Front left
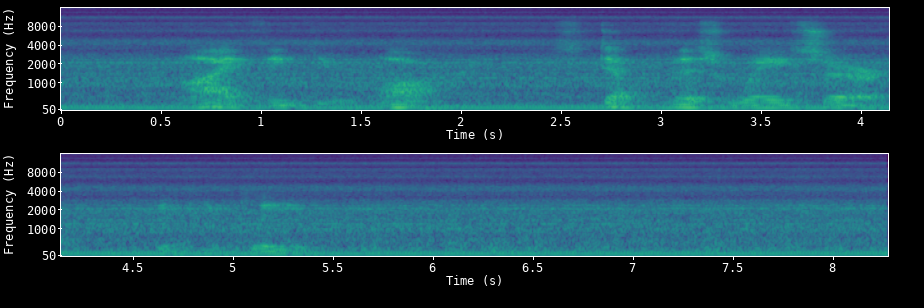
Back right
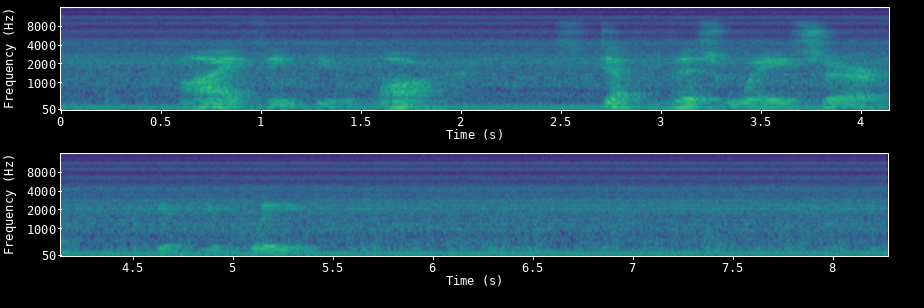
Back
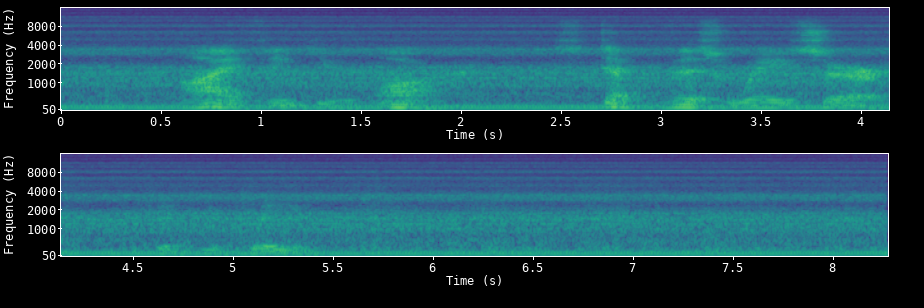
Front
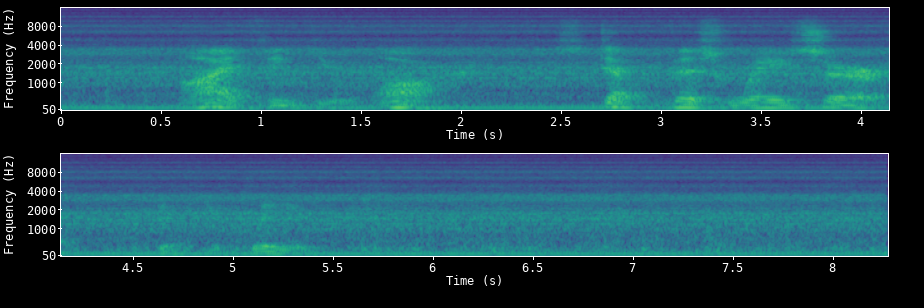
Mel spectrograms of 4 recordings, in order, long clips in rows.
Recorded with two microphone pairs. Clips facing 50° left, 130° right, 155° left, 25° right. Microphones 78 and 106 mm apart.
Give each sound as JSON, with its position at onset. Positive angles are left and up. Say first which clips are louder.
{"t": 0.6, "sound": "a man speaking", "louder": "back right 1 dB, back 1 dB", "azimuth_deg": -175, "distance_m": 1.3}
